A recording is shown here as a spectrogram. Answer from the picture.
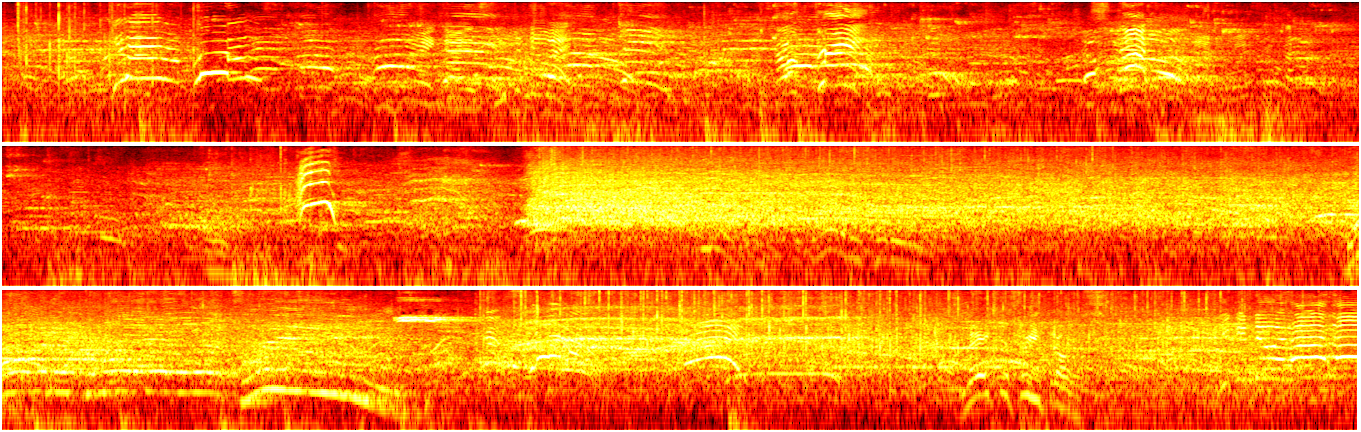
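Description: Basketball game on a hardwood gym court: sneakers squeaking and the ball bouncing, with shouts from the spectators. About halfway through the crowd noise jumps louder and stays steady.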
